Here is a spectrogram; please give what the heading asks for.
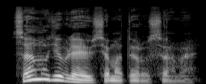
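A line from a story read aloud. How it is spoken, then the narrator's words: Slight sigh. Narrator (Russian): чуть вздохнул он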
